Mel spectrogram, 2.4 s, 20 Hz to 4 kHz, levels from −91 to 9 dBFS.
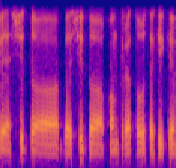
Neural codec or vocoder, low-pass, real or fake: none; 3.6 kHz; real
